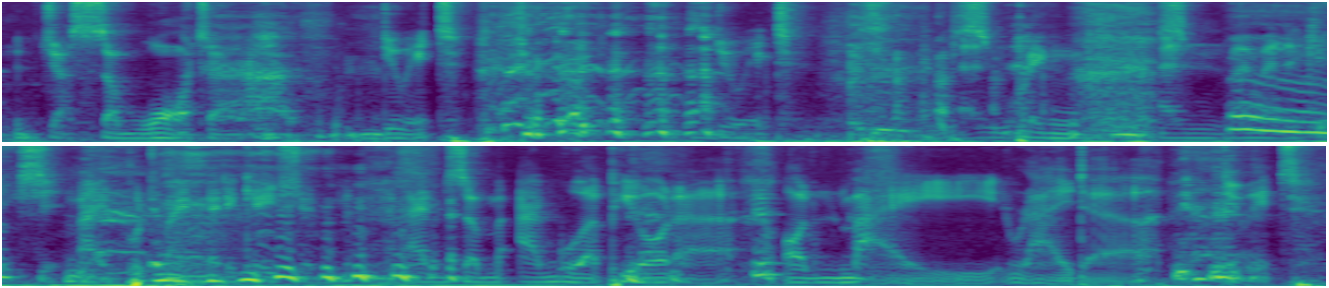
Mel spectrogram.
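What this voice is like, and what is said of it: Imitates a movie villain's voice. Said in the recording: “It's a really good impression”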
